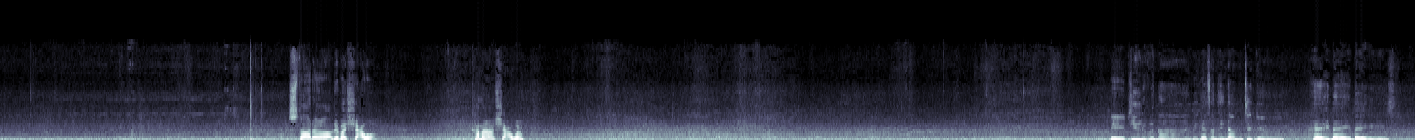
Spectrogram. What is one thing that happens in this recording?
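City traffic hums steadily in the distance.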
